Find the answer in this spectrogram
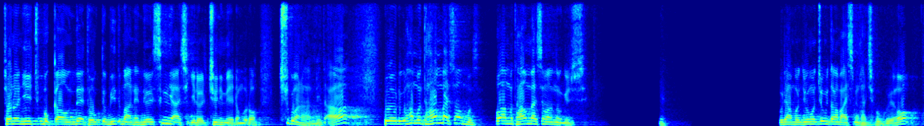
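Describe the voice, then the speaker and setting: A male pastor delivers a sermon in a somewhat high voice. He tells the story in a chatty, everyday way and has the congregation repeat his words. The sound carries a long church-hall reverb. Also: expressive, fast, a little mellow. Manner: preaching with call-and-response to the congregation; retells the story in colloquial storytelling tone. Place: church sanctuary.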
